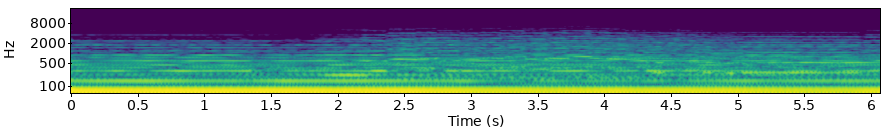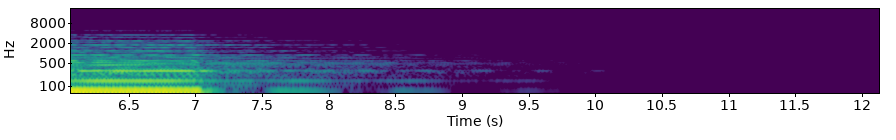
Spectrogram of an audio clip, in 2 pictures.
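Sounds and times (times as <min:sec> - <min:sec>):
grand pipe organ: 0:00.0 - 0:09.1.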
